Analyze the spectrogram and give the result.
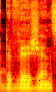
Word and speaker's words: DVSN: check out this new one by Division. It's spelled DVSN. It's pronounced Division, but the song's called If I Get Caught.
